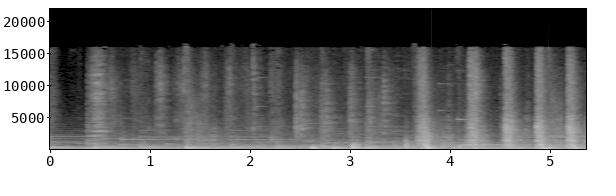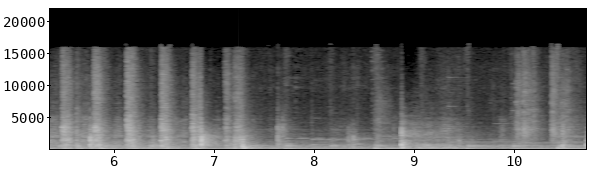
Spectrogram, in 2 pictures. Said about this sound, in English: So keep chopping the sweet potato until you have about a cup of that super small dice.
